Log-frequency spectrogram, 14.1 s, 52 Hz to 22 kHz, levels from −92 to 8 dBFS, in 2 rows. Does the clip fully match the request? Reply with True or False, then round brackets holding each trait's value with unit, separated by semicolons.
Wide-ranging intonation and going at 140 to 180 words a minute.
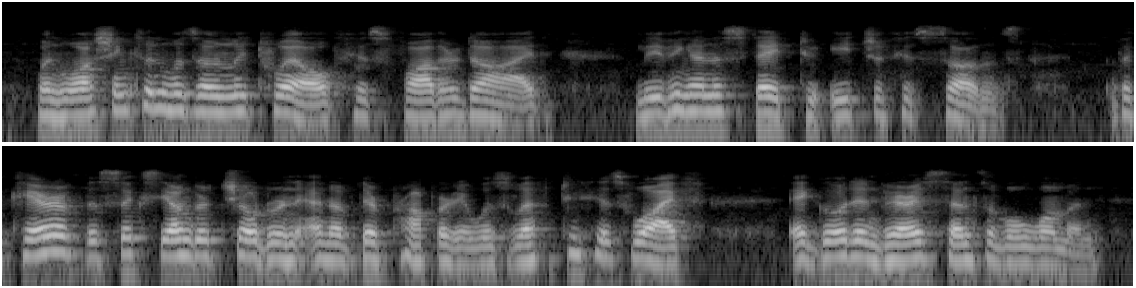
False (3.7 semitones; 160 wpm)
